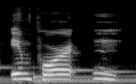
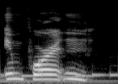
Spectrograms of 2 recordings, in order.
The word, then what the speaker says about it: important: It's like important. Important. You're just engulfing the T sound. Pronouncing these words with the T sound is correct, but to sound more natural, you just have to engulf the T sound.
